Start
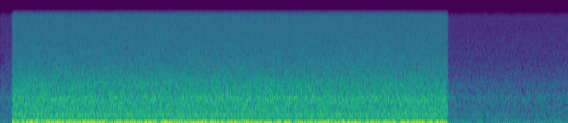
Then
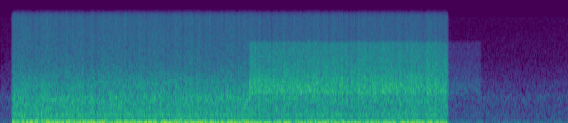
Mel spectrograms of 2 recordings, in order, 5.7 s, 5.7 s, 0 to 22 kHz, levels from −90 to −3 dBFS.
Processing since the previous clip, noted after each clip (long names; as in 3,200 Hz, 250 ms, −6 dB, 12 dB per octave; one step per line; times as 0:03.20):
gain on a spectral selection 0:02.49–0:04.80, 950–5,300 Hz +10 dB
brickwall limiter −15.5 dBFS, peak gain reduction 7.5 dB
expander for the loud parts 1.5 to 1, over −42 dBFS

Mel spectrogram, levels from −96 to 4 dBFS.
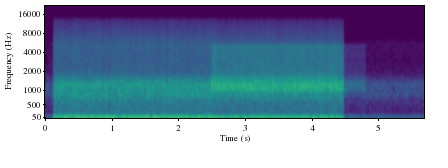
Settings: drawn EQ curve 120 Hz 0 dB, 230 Hz −15 dB, 340 Hz −11 dB, 690 Hz −4 dB, 1,200 Hz +10 dB, 1,900 Hz −5 dB, 5,300 Hz 0 dB, 13,000 Hz −16 dB
level −4 dB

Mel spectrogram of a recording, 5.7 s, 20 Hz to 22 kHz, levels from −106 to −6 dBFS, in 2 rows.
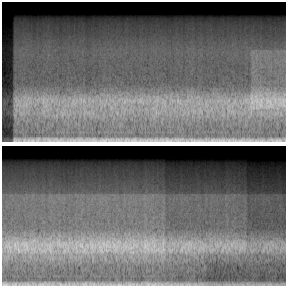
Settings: delay that swaps between a low-pass and a high-pass 408 ms, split 1,000 Hz, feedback 69%, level −2.5 dB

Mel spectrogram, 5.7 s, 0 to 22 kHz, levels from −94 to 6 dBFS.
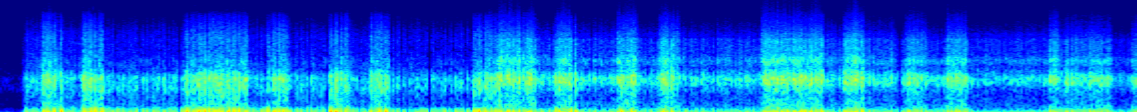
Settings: speech leveller within 4 dB 2 s
half-wave rectification
gate pattern "..x.x....xxx.x" 146 BPM −12 dB
level −3 dB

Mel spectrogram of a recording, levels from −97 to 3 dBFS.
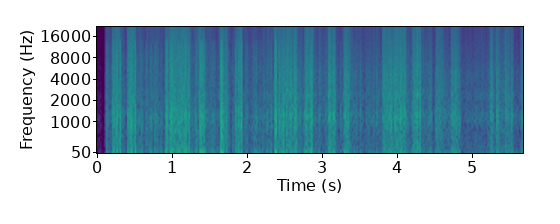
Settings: compressing power law on the bin magnitudes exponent 0.3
